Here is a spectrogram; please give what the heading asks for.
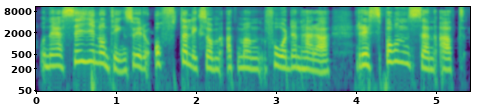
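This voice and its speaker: A woman's voice: a little high, expressive, no echo, clean studio sound. A woman co-hosting a casual podcast, chatty and agreeable, thinking aloud as she talks. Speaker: podcast co-host. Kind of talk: casual chat.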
